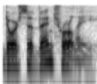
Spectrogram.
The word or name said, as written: dorsiventrally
